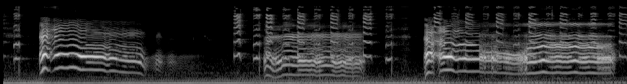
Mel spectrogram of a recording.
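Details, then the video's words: Chihuahua singing indoors: two long, wavering, high-pitched howls with rich harmonics, the first sliding downward, the second fuller and sustained, separated by a quiet gap with faint squeaks; steady low hum beneath. "#singingdog #chihuahua"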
